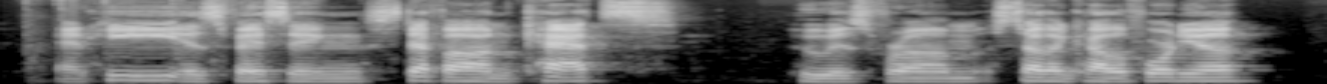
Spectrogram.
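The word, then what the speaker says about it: Kac: I I think I I pronounced his name as Kats probably you know like two dozen times but you have you have taught me that k a c apparently equals Kats um, which is quite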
